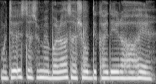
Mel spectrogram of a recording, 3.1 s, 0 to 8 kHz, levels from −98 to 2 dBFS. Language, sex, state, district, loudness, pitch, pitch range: Hindi, female, Arunachal Pradesh, Papum Pare, -10 LUFS, 225 Hz, 220-235 Hz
